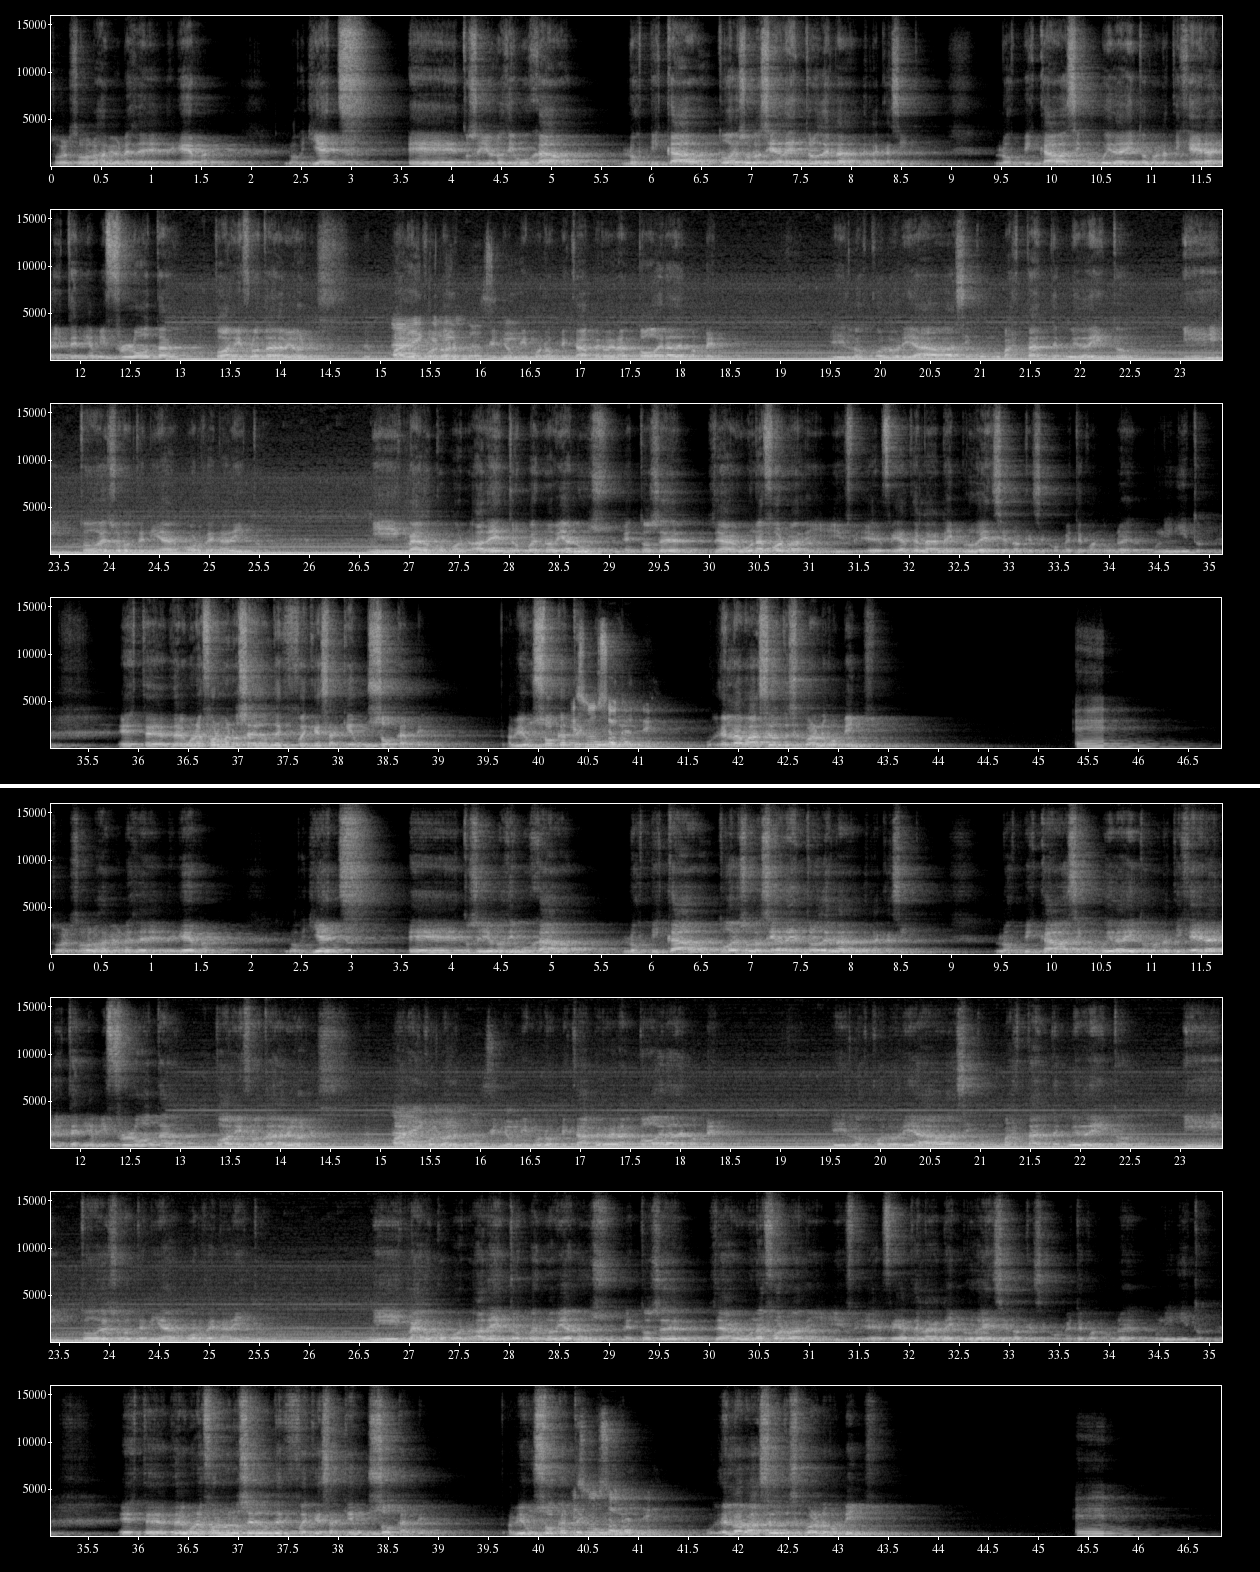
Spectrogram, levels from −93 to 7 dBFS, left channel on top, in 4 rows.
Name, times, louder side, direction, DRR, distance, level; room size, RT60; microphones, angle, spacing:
voice 1, 0.0-1.6 2.3-3.1 3.6-5.2 5.7-8.6 9.4-13.0 13.4-14.5 14.8-18.4 19.5-22.5 23.0-23.4 23.7-25.6 26.6-34.8 35.3-35.5 35.8-38.9 39.7-41.1 41.7-43.2, equal, 85° left, 2 dB, 1.8 m, -22 dB
sound 1, 12.8-27.2, equal, 50° left, 1.3 m, -24 dB
voice 2, 15.1-16.5 26.6-26.8 40.3-41.2 45.4-45.7, left 2 dB, 70° left, 7 dB, 0.9 m, -25 dB
12.0 x 8.5 x 6.8 m, 1.6 s
head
